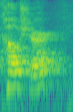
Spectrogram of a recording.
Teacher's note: usually pronounced with the accent on the first syllable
